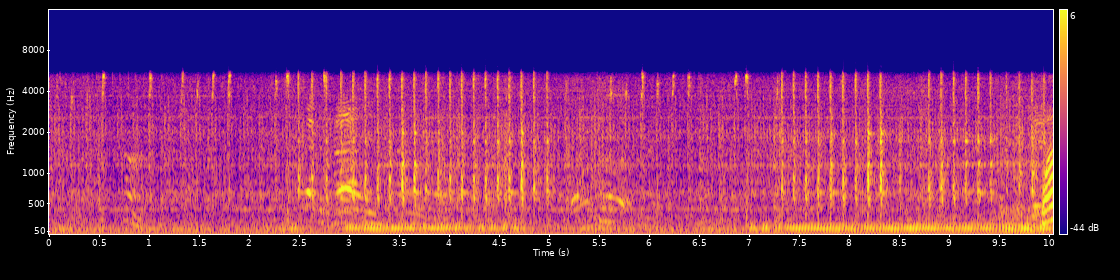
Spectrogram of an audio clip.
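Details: Talon idling petrol engine: sharp, regular knocking about five or six a second; engine knock under combustion load, not valve train noise as students guessed.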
